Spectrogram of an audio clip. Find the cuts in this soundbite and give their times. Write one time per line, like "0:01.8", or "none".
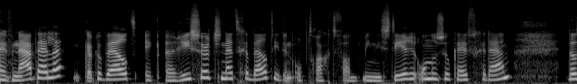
0:00.9
0:01.5
0:02.8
